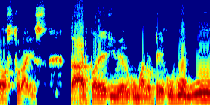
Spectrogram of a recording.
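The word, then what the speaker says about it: Österreich: অস্ট্রিয়াকে অস্তরাইস বলে, জার্মানির পাশের দেশ অস্ট্রিয়া, কিন্তু ওরা বলে অস্তরাইস।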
